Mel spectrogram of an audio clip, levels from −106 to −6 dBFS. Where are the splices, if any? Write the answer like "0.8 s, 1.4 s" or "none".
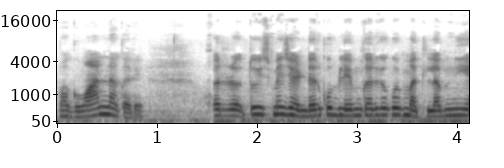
1.6 s

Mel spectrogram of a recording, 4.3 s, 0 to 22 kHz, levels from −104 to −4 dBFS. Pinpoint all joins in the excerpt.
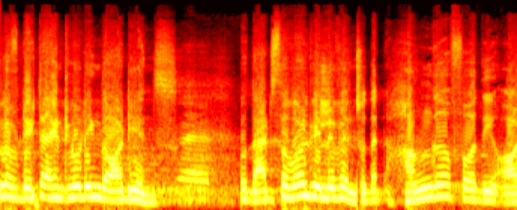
2.0 s, 3.0 s

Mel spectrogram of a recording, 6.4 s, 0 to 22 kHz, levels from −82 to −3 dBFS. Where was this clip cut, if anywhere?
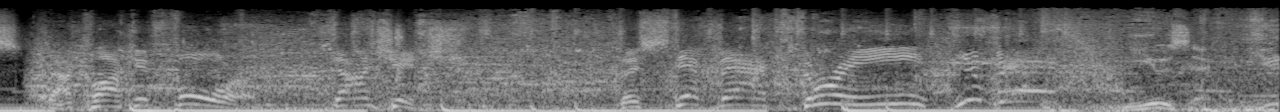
none

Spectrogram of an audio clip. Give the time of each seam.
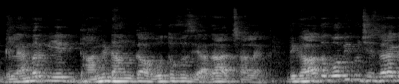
2.7 s

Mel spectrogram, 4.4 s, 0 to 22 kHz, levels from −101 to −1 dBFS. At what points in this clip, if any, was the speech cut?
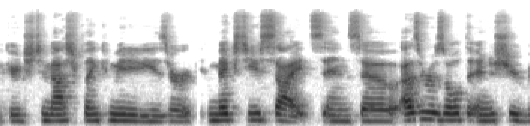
1.6 s

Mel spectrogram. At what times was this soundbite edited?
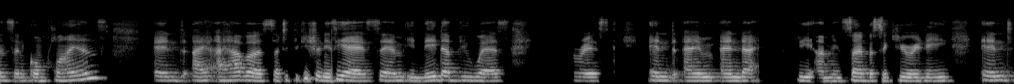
none

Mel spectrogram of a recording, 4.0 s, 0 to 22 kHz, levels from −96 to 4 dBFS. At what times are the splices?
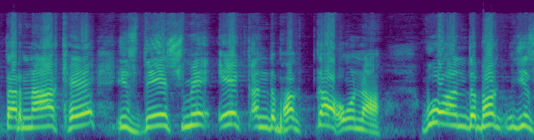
none

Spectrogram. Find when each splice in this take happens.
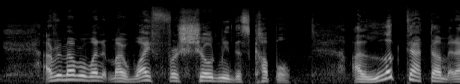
none

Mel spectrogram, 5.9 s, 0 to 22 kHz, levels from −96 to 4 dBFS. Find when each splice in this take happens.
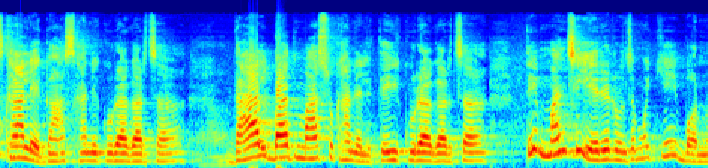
none

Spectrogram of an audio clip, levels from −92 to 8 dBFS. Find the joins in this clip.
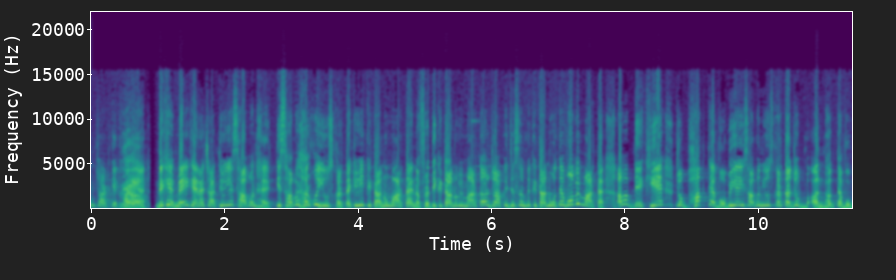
0.9 s

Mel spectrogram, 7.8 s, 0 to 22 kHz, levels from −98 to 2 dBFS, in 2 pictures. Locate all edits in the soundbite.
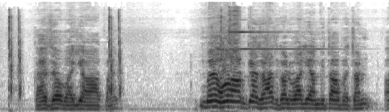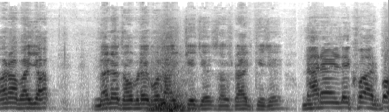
6.8 s

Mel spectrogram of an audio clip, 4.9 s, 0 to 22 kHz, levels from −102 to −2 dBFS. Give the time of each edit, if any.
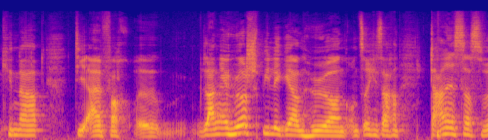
none

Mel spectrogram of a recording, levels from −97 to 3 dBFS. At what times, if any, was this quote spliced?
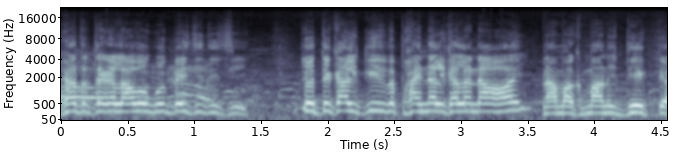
3.6 s

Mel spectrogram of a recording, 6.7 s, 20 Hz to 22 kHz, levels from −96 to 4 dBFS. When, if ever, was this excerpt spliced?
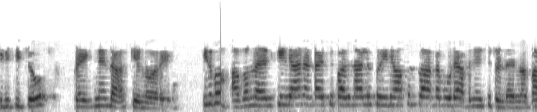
2.8 s

